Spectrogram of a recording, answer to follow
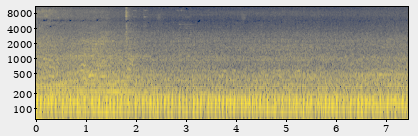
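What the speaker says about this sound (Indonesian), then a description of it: "hasil yang ditimbulkan dari Vario yang sudah kita bobok dan ganti leher suara, tidak ngeblar ya." A Honda Vario scooter with a modified, bored-out exhaust and a fitted silencer idles close by, giving a steady low, even putter that holds throughout.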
